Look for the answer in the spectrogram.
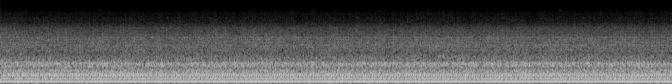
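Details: John Deere combine diesel engine warming up at idle on a hot day; steady, even deep drone with no knocks or misses; normal warm-up idle.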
